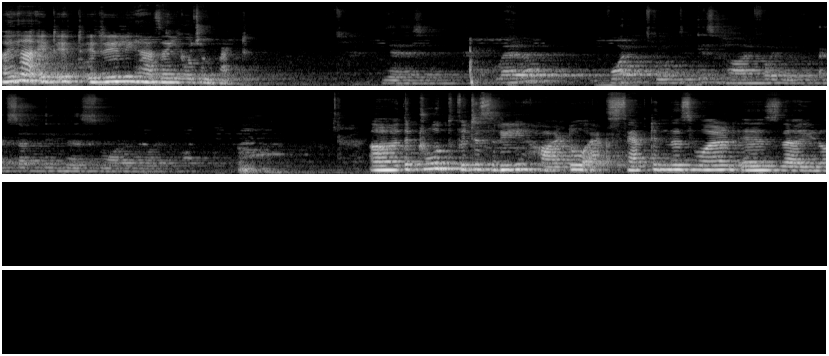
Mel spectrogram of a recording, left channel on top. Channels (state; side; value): silent; right; digital silence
